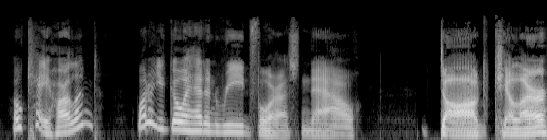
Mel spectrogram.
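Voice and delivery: scornful, contemptuous tone with swooping pitch. Retelling a woman's reply after the story made her cry: imitating an accusing tone. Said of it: "that was in her voice".

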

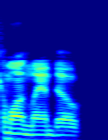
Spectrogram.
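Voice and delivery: ordinary delivery

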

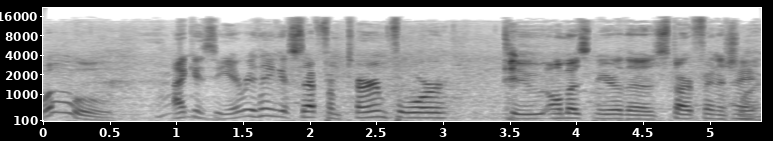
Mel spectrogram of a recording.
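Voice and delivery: normal talking voice

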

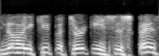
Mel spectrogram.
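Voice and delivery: put-on, conspiratorial, secretive, low hushed voice. Retelling leaning into someone to tell a Thanksgiving joke, mock-conspiratorial lowered voice. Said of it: "I lower my voice and I go, uh, conspiratorially".

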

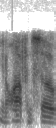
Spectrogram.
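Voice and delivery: ordinary delivery

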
